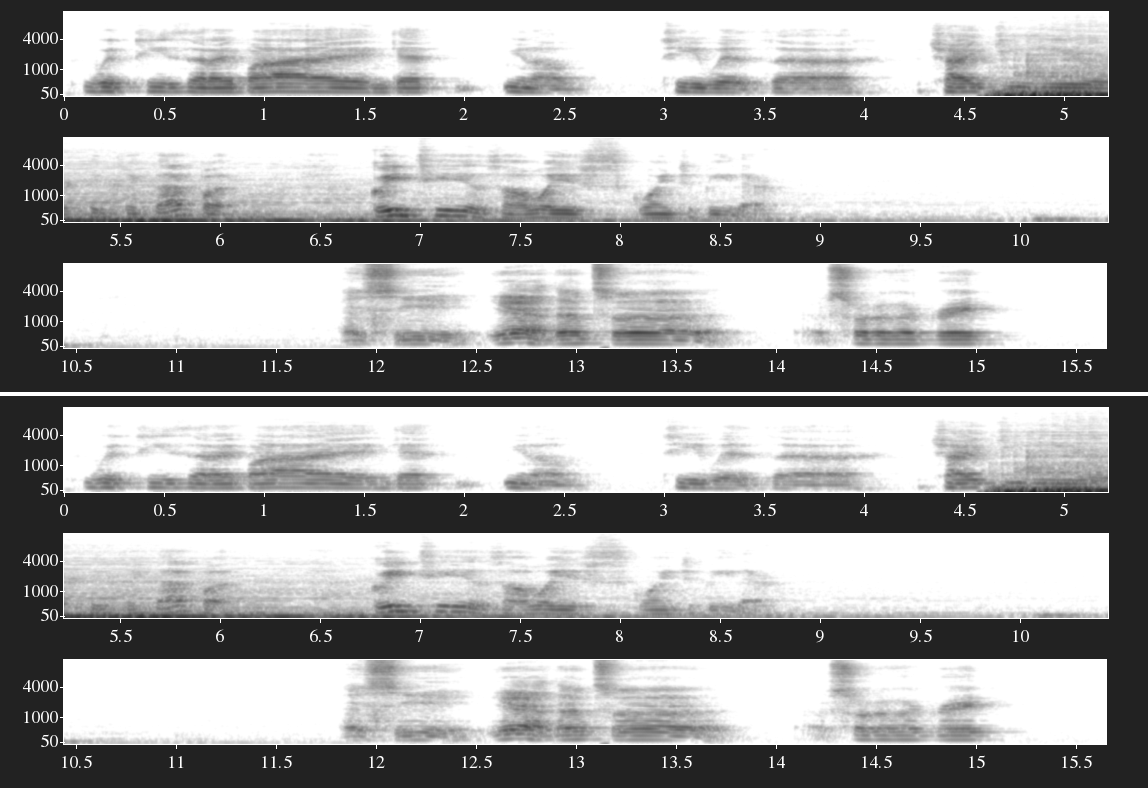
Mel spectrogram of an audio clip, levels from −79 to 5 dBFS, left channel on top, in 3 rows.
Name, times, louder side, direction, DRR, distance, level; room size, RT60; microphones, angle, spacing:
voice 1, 0.1-1.8 2.2-2.6 3.0-4.0 4.3-6.1 6.4-8.8, left 5 dB, 60° left, 3 dB, 0.3 m, -32 dB
sound 1, 4.6-9.1 9.4-9.5, equal, 5° left, 0.7 m, -23 dB
voice 2, 11.8-13.7 14.3-15.0, left 4 dB, 85° left, 2 dB, 0.8 m, -30 dB
2.7 x 2.6 x 2.6 m, 0.35 s
head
